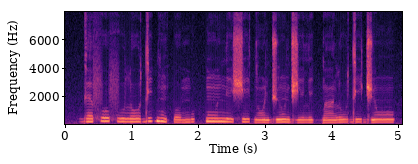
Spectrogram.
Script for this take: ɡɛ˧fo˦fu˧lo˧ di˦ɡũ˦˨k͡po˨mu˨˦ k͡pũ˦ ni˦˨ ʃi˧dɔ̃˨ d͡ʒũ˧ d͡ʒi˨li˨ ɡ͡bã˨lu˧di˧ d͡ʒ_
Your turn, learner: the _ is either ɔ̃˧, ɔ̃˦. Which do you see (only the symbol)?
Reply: ɔ̃˦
